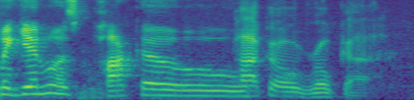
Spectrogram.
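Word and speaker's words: Paco Roca: Paco Roa P A C O R O C A E.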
